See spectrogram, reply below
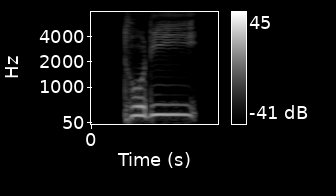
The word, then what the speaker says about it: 鳥居: 鳥居、鳥居。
